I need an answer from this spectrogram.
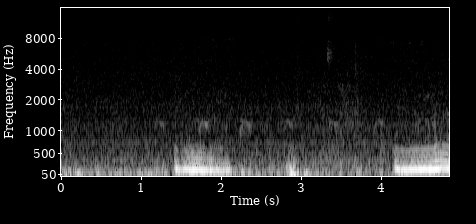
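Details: Snoring rescued cat: two low, humming snores, each under a second long and about three seconds apart, steady and buzzy with faint overtones, against quiet indoor background.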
